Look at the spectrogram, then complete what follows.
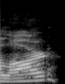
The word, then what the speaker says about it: lord: Talk to me about how you ended up becoming a Sir Lord. If you are a landowner in Scotland, you get to become a lord, or technically how they say it, a lard.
